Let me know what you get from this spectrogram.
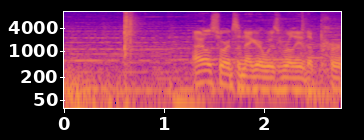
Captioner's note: slaps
